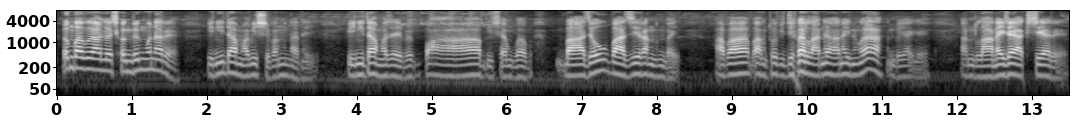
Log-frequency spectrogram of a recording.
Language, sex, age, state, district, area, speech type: Bodo, male, 45-60, Assam, Chirang, urban, spontaneous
